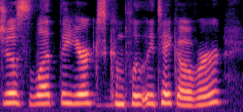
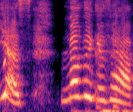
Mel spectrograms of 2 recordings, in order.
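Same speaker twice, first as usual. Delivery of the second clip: mock enthusiasm, loud, high and eager; 5 semitones higher, 6 dB louder than usual. Repeating the other speaker's line back: imitating enthusiastic delivery. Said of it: "The enthusiasm with which you said that".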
